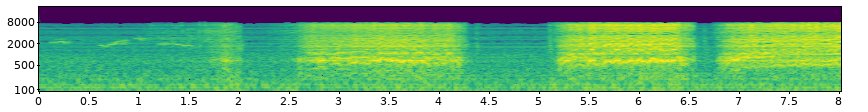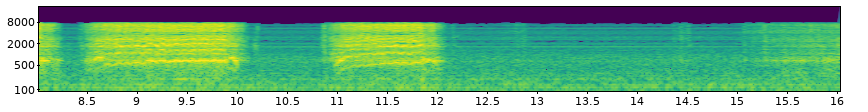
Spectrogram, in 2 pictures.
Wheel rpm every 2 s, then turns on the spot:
0, 70, 60, 100, 90, 60, 0, 10.
none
